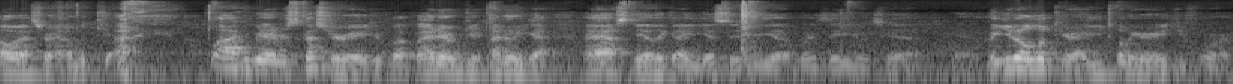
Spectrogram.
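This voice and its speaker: Amid noticeable background noise and audible room echo, a man with a medium pitch speaks at a very fast pace with very wide pitch swings. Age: 60s. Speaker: mayoral candidate. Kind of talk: casual interview chat. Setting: outdoors in a park.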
